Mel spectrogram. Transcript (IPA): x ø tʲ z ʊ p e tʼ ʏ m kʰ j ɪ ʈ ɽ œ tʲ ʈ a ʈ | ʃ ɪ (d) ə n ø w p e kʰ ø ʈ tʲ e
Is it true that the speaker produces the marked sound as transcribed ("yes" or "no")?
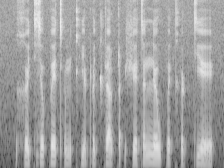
no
